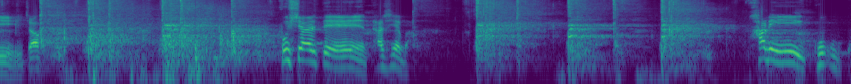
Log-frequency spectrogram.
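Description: A racket hits a shuttlecock with sharp smacks that ring through a large echoing hall.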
